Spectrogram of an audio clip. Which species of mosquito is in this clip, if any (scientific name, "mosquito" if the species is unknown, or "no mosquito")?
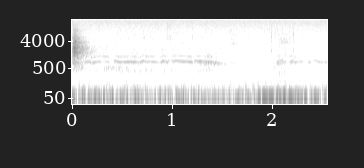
Anopheles arabiensis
